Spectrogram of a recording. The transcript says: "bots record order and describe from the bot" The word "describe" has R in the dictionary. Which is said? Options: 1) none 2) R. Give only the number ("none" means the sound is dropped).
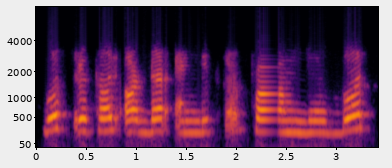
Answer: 1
